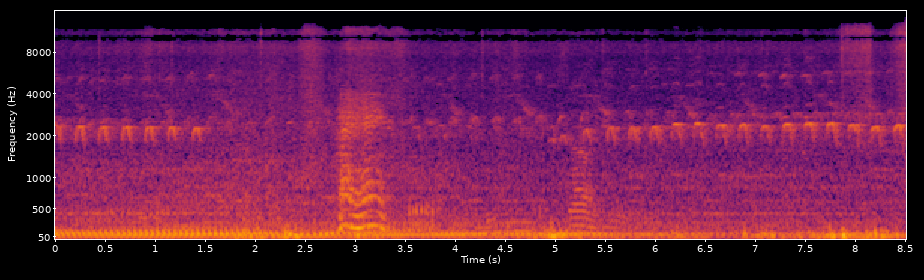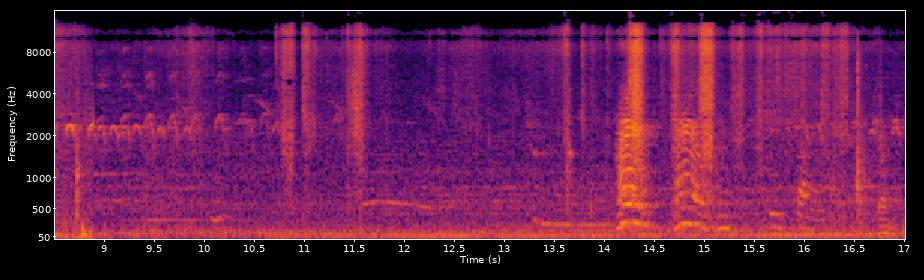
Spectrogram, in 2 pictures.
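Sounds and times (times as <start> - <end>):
bird chirping: 0.0 - 2.8, 3.4 - 14.6, 15.2 - 17.0
scratchy noises: 13.4 - 16.5.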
